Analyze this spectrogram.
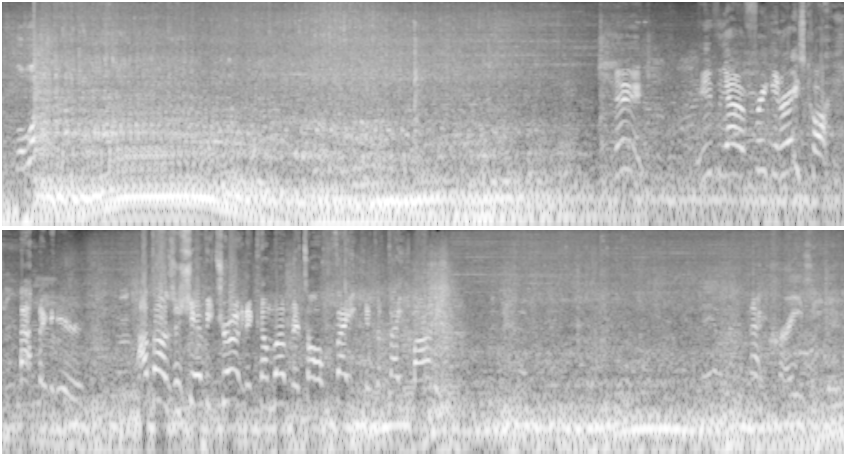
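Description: A truck engine idles with a deep, throbbing rumble.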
